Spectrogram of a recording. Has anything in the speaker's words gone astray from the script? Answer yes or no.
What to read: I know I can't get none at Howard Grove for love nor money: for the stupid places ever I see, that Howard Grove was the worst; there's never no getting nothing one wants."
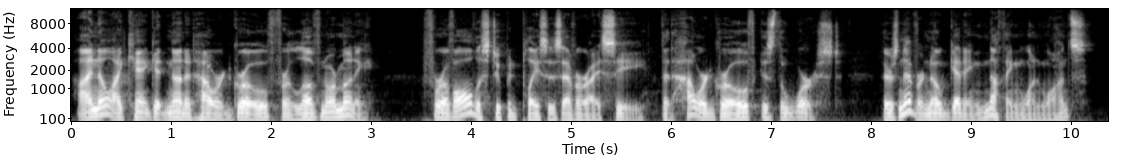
yes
